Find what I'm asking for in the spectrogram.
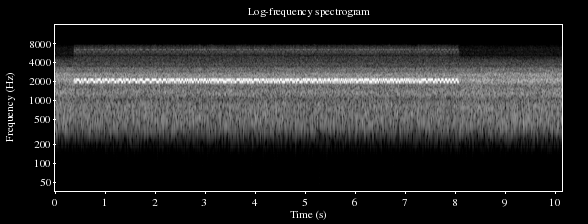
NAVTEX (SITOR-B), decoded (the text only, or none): ZCZC MB63 GALE WARNING 172. N 8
